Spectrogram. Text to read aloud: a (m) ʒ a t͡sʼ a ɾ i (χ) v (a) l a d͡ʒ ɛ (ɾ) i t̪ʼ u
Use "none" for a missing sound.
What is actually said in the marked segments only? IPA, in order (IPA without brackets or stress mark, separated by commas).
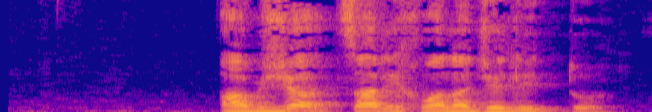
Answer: b, χ, a, l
